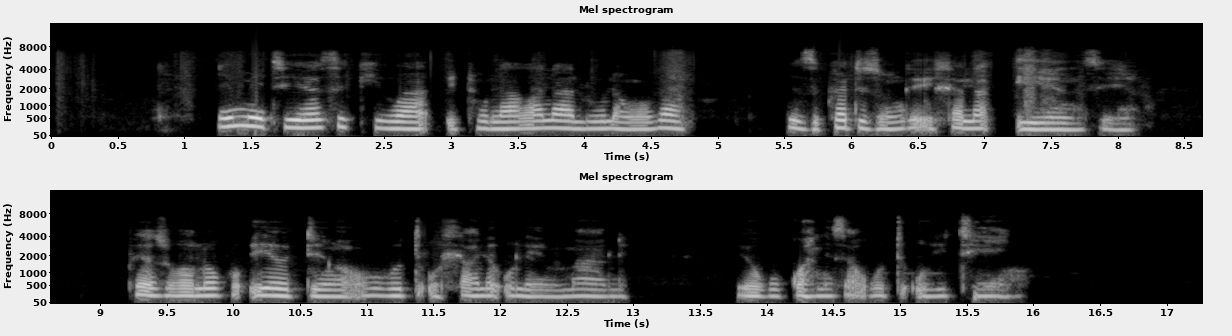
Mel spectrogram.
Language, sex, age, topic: North Ndebele, female, 36-49, health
